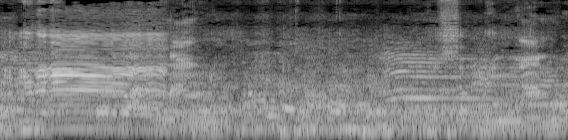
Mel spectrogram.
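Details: Gibas sheep at the goat market in Babat, Lamongan, bleating in a nasal, wavering cry in the first second, then a second shorter bleat, over steady crowd chatter and people talking nearby.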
